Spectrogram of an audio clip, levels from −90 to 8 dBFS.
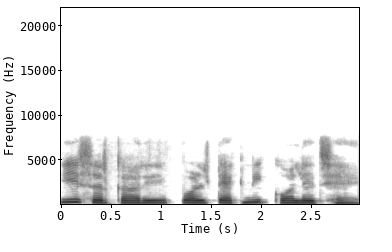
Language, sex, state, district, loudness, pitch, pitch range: Hindi, female, Chhattisgarh, Sarguja, -18 LUFS, 225 Hz, 220-245 Hz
